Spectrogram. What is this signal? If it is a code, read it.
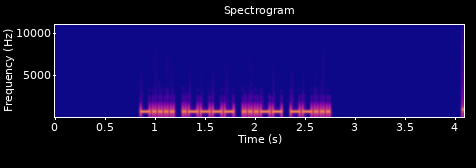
Morse code, heard as a keyed tone, about 40 wpm, 700 Hz. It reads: 6137
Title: Numbers - 4-Digit 40wpm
